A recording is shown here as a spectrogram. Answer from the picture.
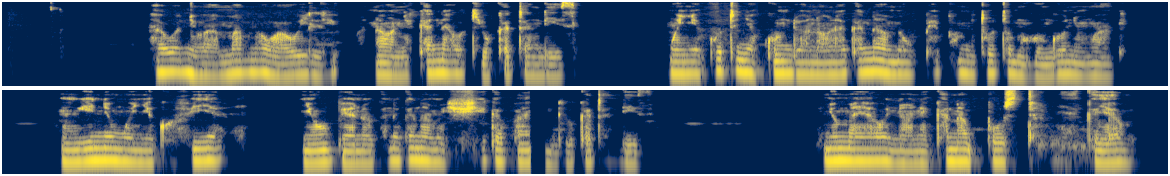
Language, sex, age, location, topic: Swahili, female, 18-24, Nakuru, agriculture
